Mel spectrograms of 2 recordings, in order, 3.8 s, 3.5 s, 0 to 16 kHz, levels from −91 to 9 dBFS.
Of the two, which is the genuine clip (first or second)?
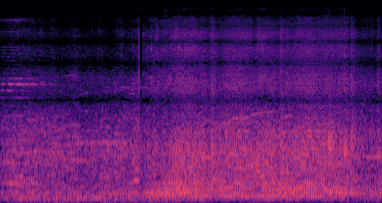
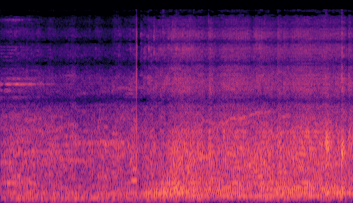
first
